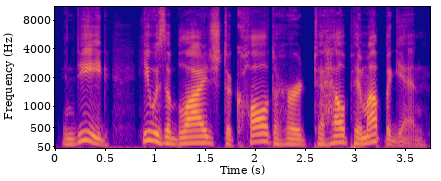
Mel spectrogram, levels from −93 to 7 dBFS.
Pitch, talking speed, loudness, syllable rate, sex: 130 Hz, 210 wpm, -19 LUFS, 4.9 syllables/s, male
